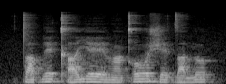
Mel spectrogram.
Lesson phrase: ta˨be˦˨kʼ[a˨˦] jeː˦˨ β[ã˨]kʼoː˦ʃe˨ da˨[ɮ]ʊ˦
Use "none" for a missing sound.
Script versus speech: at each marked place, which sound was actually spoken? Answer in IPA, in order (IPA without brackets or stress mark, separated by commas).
a˨˦, ã˨, n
